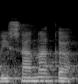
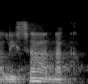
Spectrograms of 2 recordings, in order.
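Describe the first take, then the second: First: The word ends with a final vowel sound. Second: The word ends on a bare consonant. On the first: The word is read as if the phrase continues. "kenapa kok gak baca lisanaka?" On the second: The reading stops at the end of the phrase. "ketika akhir dari bacaan itu diwakafkan, maka dibaca sukun"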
